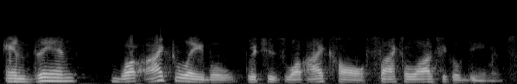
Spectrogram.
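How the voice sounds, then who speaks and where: A man's voice: medium pitch, measured pace. A man being interviewed as a paranormal investigator on call-in radio, talking at length and running on in a rambling way. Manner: talkative, rambling, admits he runs on. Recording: tinny phone line.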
